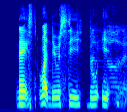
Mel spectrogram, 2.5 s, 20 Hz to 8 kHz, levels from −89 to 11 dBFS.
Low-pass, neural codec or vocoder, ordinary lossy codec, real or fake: 7.2 kHz; none; none; real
